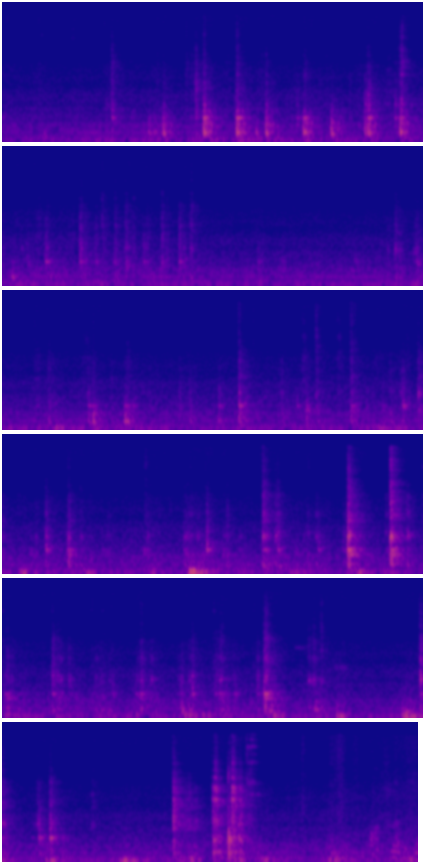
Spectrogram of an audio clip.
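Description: Screwdriver and small metal parts clicking, tapping and scraping against a metal light fixture while a Romex cable connector is worked and tightened: irregular small metallic clicks, coming in clusters.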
